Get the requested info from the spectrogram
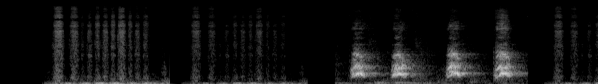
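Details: Dog barking angrily: rough rustling and scraping noises, then four strong, evenly spaced barks in quick succession, about two per second, followed by more rustling.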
